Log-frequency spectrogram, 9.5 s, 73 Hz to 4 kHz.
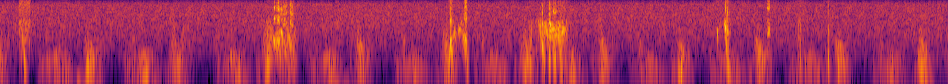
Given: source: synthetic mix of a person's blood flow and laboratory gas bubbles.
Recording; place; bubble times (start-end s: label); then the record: Doppler ultrasound of blood flow; precordium
0.19-0.30 s: bubbles
2.65-2.99 s: bubbles
4.46-4.70 s: bubbles
5.28-5.68 s: bubbles
7.14-7.34 s: bubbles
7.67-7.71 s: bubbles
7.97-8.04 s: bubbles
8.25-8.32 s: bubbles
From the record:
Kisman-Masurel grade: 123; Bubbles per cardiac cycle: 1 to 2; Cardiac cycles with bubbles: 10 to 50%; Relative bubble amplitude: loud (0.450 to 0.775); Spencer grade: 2 (many but less than half of the cardiac periods contain bubble signals, singularly or in groups); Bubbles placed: anywhere in the cardiac cycle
